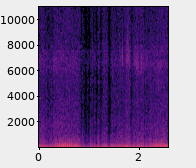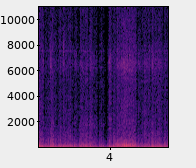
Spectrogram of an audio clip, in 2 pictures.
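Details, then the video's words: A loud, low purr from Bo, a cat relaxing on a lazy Sunday. Steady rumbling rises and falls in breath-paced waves roughly every two seconds, with a quiet room behind it. "Lazy Sunday With a Very Loud Purring Bo"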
